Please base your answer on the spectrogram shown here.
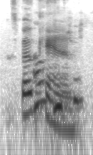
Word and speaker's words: Spokane: Spokane.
